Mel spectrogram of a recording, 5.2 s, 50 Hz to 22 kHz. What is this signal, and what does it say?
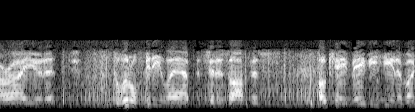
Emergency Alert System (SAME) tones (header bursts), heard as harsh buzzing bursts, with speech. It is heard from 0.3 to 4.6 s.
